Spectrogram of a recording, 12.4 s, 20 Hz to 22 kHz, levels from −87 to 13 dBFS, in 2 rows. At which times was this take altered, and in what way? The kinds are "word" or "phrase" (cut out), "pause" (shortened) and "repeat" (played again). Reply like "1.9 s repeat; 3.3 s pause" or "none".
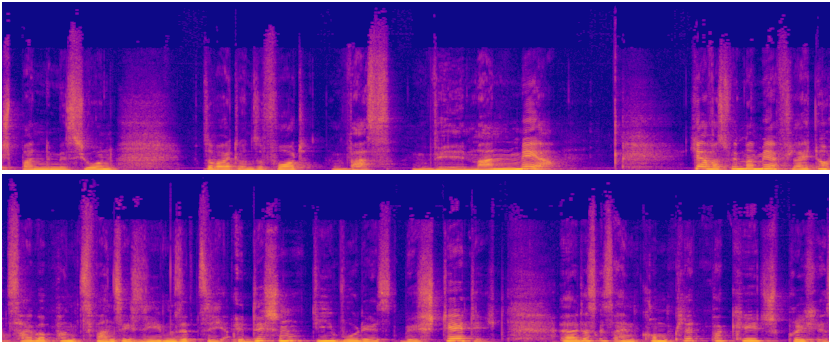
1.5 s word; 6.3 s word; 7.9 s word; 9.1 s word; 10.7 s word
